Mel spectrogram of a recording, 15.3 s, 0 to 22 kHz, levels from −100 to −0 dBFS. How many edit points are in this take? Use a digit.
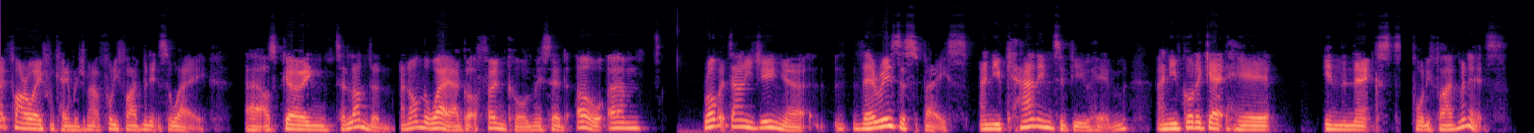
0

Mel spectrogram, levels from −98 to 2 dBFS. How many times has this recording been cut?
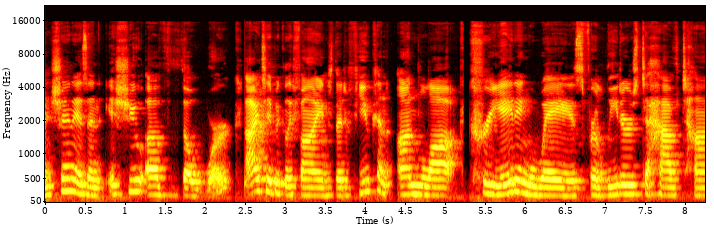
2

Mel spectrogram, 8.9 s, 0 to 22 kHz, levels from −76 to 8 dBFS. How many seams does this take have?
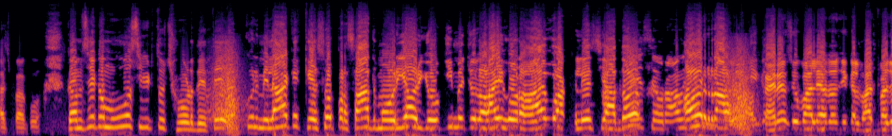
2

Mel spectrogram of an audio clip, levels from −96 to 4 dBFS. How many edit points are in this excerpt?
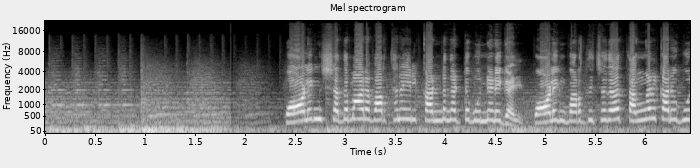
0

